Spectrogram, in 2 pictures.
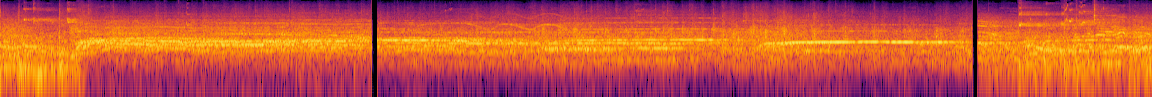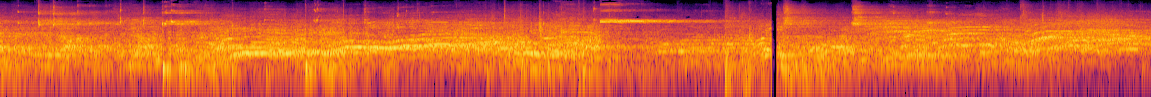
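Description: Basketball game play in a large gym: a ball bouncing on the hardwood floor, sneakers squeaking, and players' and spectators' voices.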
